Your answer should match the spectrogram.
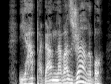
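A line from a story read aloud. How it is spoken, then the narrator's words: Breathed out. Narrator (Russian): выдохнула она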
